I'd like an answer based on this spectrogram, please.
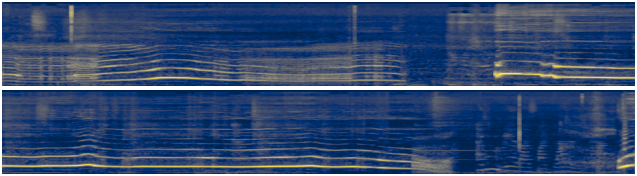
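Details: Siberian Husky in a morning discussion, two long drawn-out howls separated by a brief pause, the second one higher and steadier before dropping off; soft whines follow at the end.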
